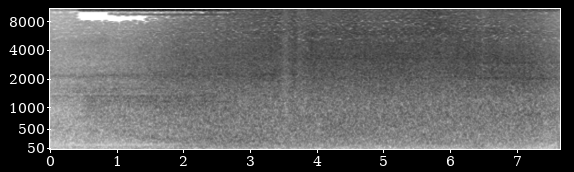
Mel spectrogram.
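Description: E5 series shinkansen passing through a station at high speed without stopping: a loud rushing noise of air and wheels on rail. It builds over the first two seconds and then holds steady as the long train streams past.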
